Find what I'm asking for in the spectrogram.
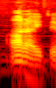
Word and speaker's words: ALLY: れている時のお名前になってるんですけど、こちらの名字のライは、ライというね、単語から、えー、文字ってラ井さんというふうにね、名乗ってるらしいんですけど、このライという言葉、 ALLY と書いて、ライと読むんですけど、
